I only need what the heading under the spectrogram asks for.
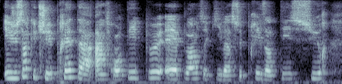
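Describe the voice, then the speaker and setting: A woman's voice: mid-range voice, moderate pace, darkish tone. A woman with a blocked, sniffly nose and a nasal voice chats casually and affectionately to viewers as a tarot reader giving spiritual guidance. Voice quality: congested, nasal. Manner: informal, affectionate address to viewers.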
